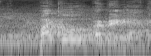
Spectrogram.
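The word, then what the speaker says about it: Michał Urbaniak: Michal Urbaniak, am I saying it right?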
